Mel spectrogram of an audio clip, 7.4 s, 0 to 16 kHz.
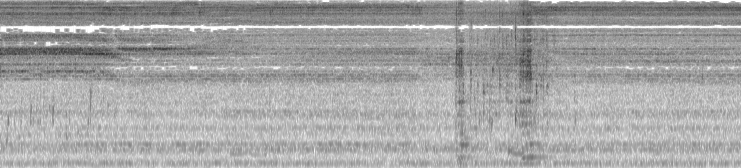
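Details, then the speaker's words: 1.5-inch scale Nathan 4000C non-lifting injector running with the quadrant in the second notch: a steady rushing hiss of steam and water whose tone shifts as the water is throttled back; normal injector operation. "that might be hard to hear on the video but you can hear hear it changing the sound changes as it as you throttle the water back"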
